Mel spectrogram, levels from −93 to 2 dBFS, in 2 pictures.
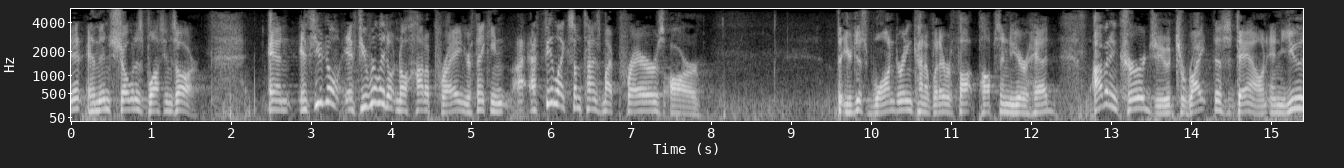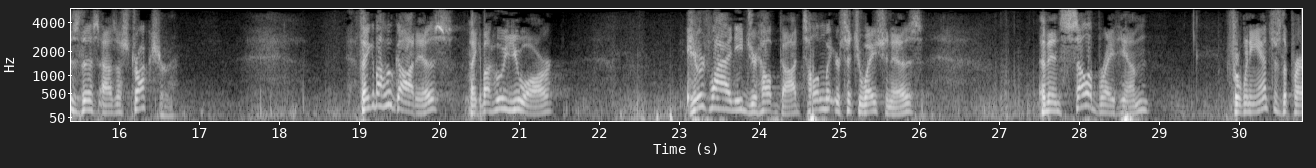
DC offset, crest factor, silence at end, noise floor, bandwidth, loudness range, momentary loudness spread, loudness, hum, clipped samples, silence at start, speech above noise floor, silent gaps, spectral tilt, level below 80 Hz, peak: under 0.1%; 18 dB; 0 s; -45 dBFS; 5.4 kHz; 4 LU; 17 LU; -17 LUFS; none; under 0.1%; 0 s; 29 dB; none; -7.5 dB/octave; -32 dBFS; 0 dBFS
